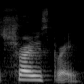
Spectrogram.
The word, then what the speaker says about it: Shrosbree: where yeah starts say no one can pronounce my surname it's shos but I think you have to say it the really English accent English shry oh get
